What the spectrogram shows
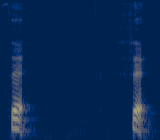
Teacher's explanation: Et comme je vous l'ai précisé souvent, donc ça se prononce avec le bout de la langue. On met la langue en fait entre les dents, le bout de la langue entre les dents.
